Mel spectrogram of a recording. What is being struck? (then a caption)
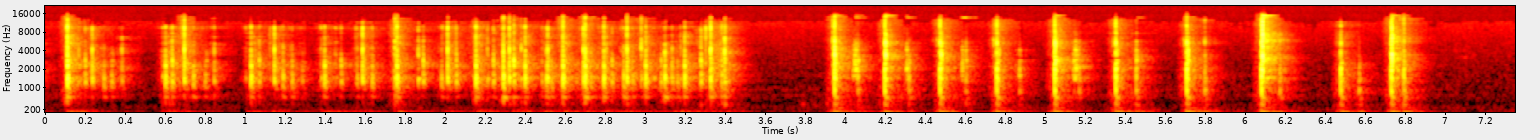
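Mechanical keyboard with plastic keycaps. A compact Iron 165 mechanical keyboard in a plum (maroon) metal case with cream plastic keycaps has its individual keys pressed by the fingertips of one hand. A quick, steady run of crisp clacks with a low thump underneath plays for about three and a half seconds, then a brief silence. About ten slower, separate keystrokes follow, each sharp and bright with a very short decay.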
